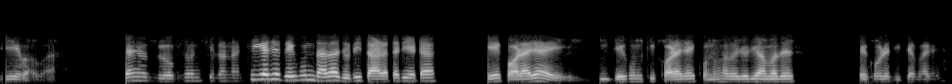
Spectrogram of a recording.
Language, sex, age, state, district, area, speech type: Bengali, male, 30-45, West Bengal, Howrah, urban, conversation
